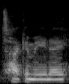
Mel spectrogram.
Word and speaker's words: Takamine: the pronunciation of Takamine it's a Japanese word tacky mean a named after a mountain from the earth in Japan and so we'll have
